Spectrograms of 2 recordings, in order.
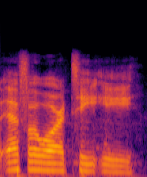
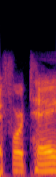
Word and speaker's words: forte: There's pronunciation ones like the word forte, as in a strength that you have, right? It's not my forte.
